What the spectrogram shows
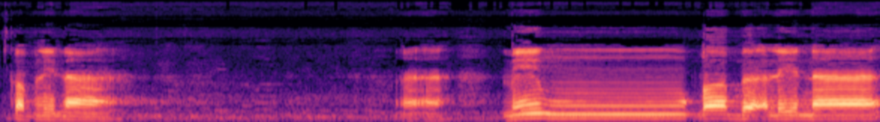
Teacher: Bibirnya harus moncong. Pas samarnya, pas dengungnya itu bibirnya moncong.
